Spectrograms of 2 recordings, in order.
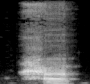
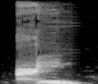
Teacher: Look how the epiglottis move backwards for the ha. It is not as strong as for the ayn. The ayn goes all the way back.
